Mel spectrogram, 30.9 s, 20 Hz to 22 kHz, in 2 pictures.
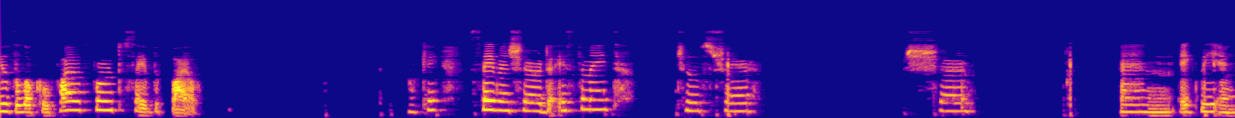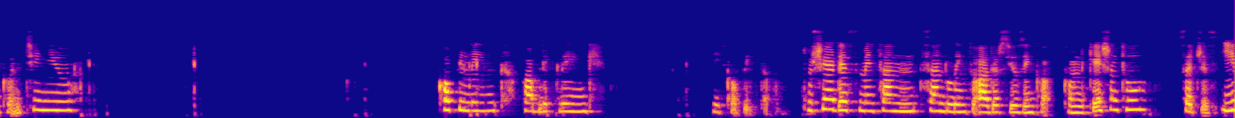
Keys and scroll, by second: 9.2 Tab, 13.4 Tab, 15.1 Tab, 16.5 Tab, 17.9 Tab, 20.0 Tab, 21.4 Tab, 24.9 Tab.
